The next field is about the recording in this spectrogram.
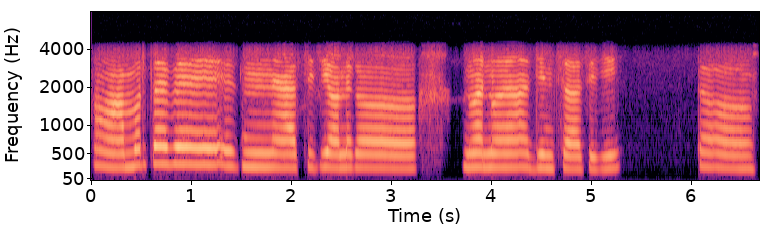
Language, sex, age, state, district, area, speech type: Odia, female, 18-30, Odisha, Jagatsinghpur, rural, conversation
